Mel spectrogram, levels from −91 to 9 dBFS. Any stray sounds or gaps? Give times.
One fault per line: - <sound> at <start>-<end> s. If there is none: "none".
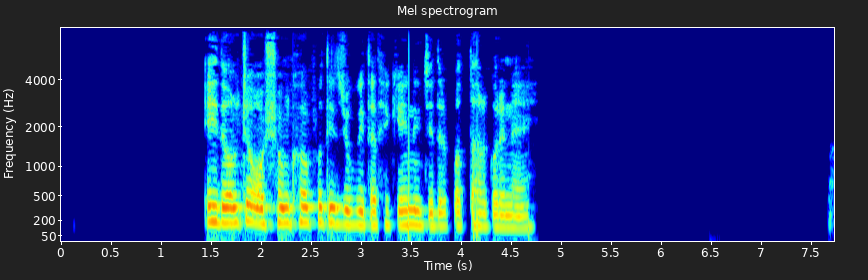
none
